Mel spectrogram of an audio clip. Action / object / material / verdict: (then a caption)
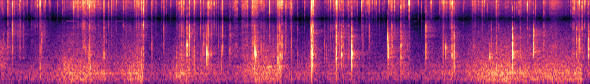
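scrape / plastic sanitizing wipe sachet / plastic / none. Fingertips and short nails pinch, crumple and scratch a small, soft, sealed blue printed plastic sanitizing wipe sachet held close up. The result is a steady, quiet crinkling and crackling, broken by many sharp, bright ticks and scratchy rustles.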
